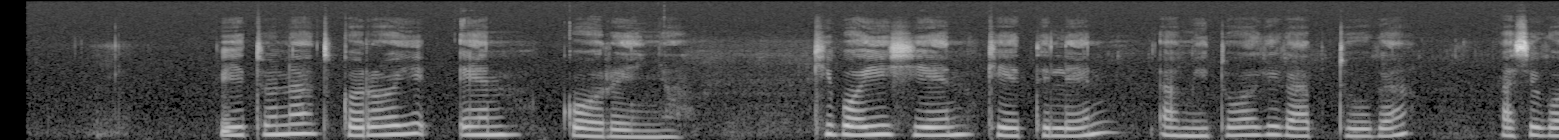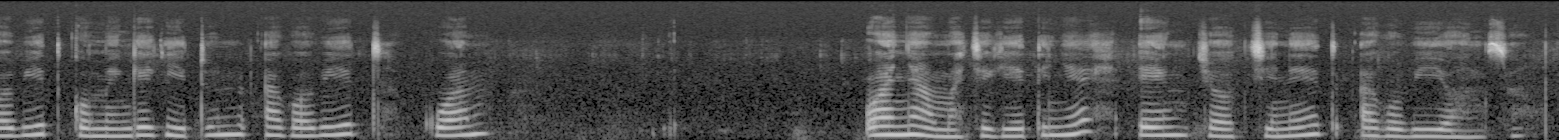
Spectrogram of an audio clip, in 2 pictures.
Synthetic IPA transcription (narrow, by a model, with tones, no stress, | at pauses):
pituna˦tkoɾo˦i | e˦n | ko˨ɾe˨ɲɔ˨ | kʰi˦bɔ˨i˦ʃje˦nkʰe˨ti˨len | a˨mitwa˦kɪ˦kaptuɡaː˨ | sɪɣɔbi˦tko˨me˨ŋɡe˦kituna˨ɣɔbi˦t | kwam | wa˦ɲa˨ma˨t͡ʃe˨ɡe˨ti˦ɲe˦e˦ŋt͡ʃɔ˨k̚t͡ʃi˨ne˦ta˨ɣo˨bi˦jɔŋsa˦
